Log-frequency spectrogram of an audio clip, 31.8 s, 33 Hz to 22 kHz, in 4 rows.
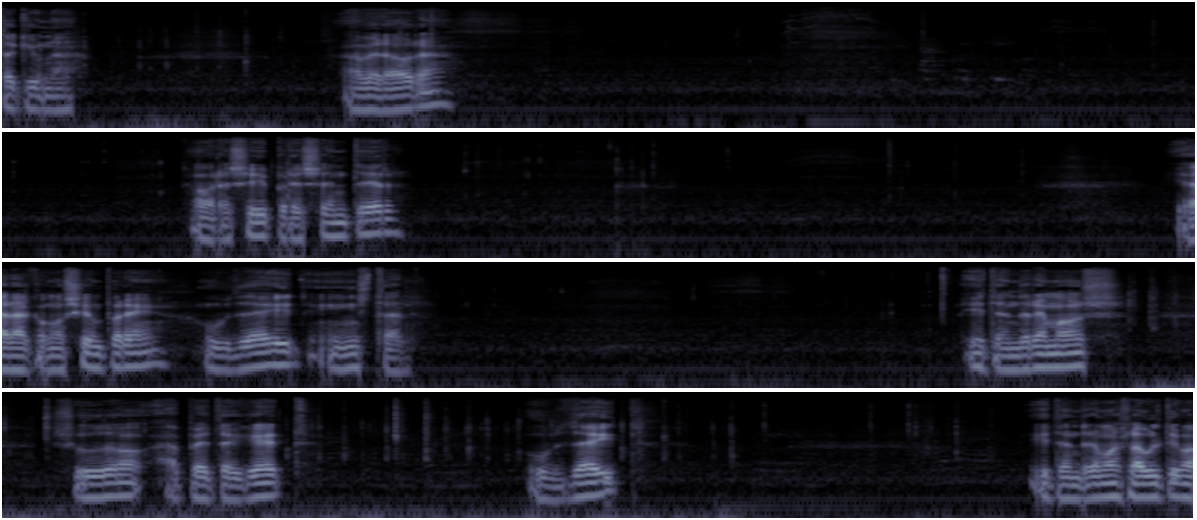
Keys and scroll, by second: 0.2-1.1 Left, 1.3 Left, 1.7 a, 2.8 Return, 5.3 typing, 10.1 Return, 23.8-28.9 typing, 30.7-31.4 typing.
